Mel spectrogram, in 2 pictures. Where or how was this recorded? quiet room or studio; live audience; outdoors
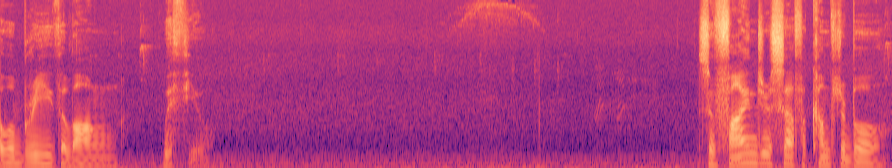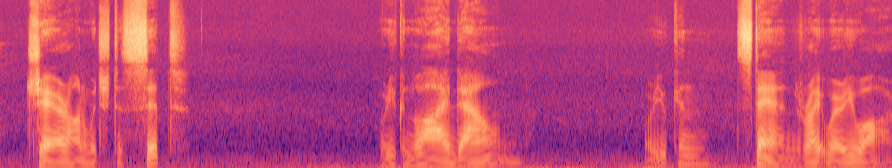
outdoors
